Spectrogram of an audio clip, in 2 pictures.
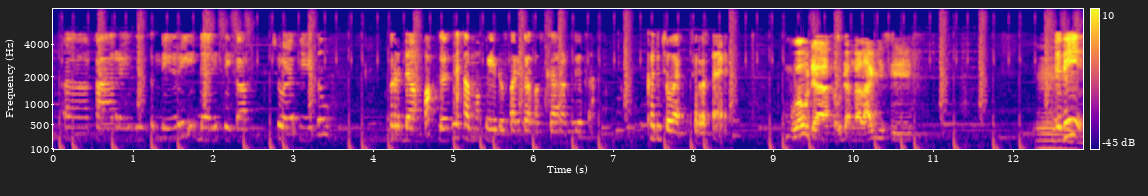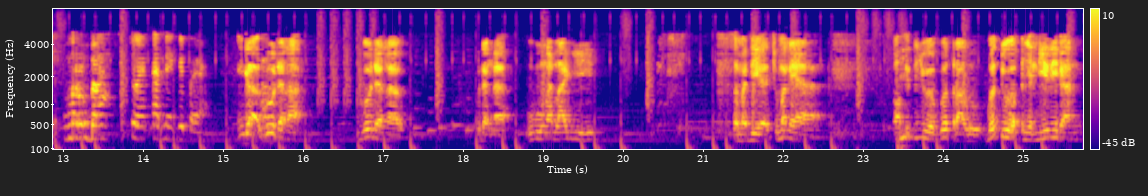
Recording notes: Disclaimer: Episode ini direkam saat pandemic COVID-19 sedang menyebar dimana-mana sehingga rekaman ini direkam dengan cara Record from Home. We are so sorry for the sound & voice quality which is not our best at the moment.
